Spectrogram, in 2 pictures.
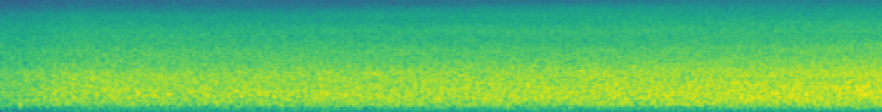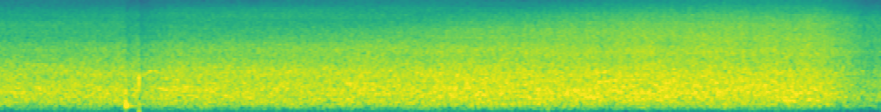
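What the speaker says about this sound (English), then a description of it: "Florence Falls is our next stop. It's a spectacular double falls which is open all year round with camping facilities." Florence Falls, a double waterfall in Litchfield National Park, gives a steady, loud, broadband roar of falling water that holds constant for the whole stretch, with no voices.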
